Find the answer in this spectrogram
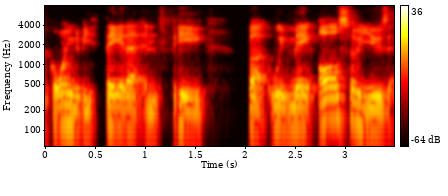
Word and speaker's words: phi: This is the Greek letter F spelled phi, but pronounced fe. Sometimes this letter is pronounced fi uh in the Greek language, but I'm not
